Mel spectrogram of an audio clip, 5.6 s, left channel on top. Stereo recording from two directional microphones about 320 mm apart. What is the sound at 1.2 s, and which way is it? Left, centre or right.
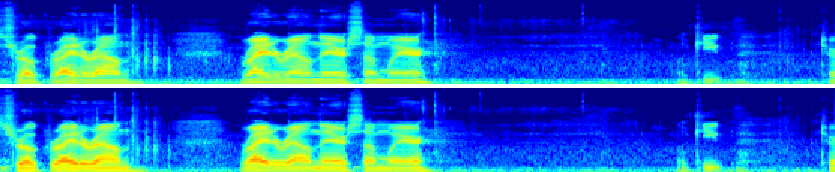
Speech, centre.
